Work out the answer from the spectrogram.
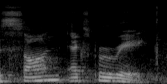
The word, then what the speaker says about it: Saint-Exupéry: I looked up the phonetic spelling, phonetic pronunciation. Anton de Saint-Exupéry.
